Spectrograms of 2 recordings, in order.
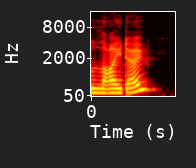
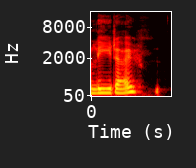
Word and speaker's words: Lido: We also went to Bristol Lido, or Lido. Apparently that's how you say it, but I know everyone I know says Lido, which a Lido, if you're not familiar, is like a swimming pool, basically.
